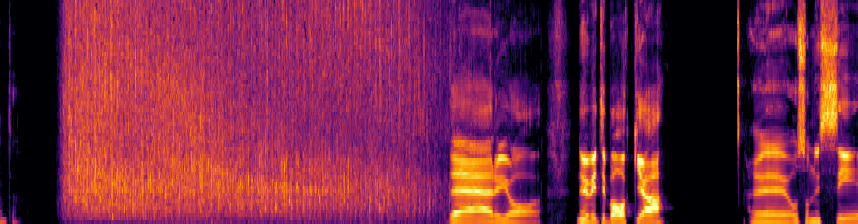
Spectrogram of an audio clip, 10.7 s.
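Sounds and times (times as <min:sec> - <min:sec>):
applause sound effect: 0:00.8 - 0:06.1
speech: 0:05.6 - 0:08.4, 0:09.4 - 0:10.7.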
